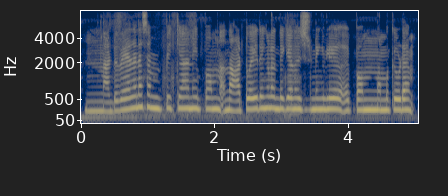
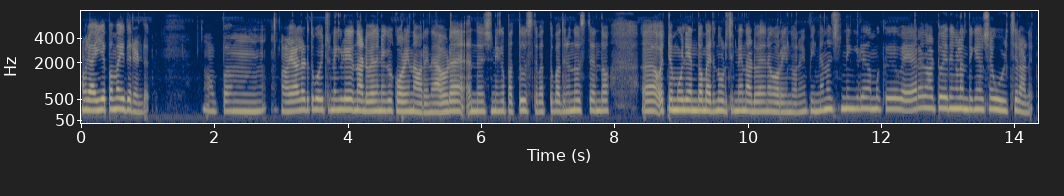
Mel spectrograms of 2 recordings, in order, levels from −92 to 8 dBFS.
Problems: background sounds at intervals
